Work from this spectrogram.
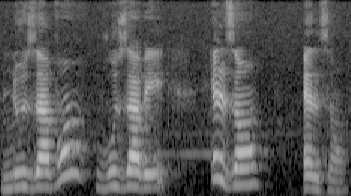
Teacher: s of the subject pronoun nous, vous, ils, elles is pronounced as an English z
